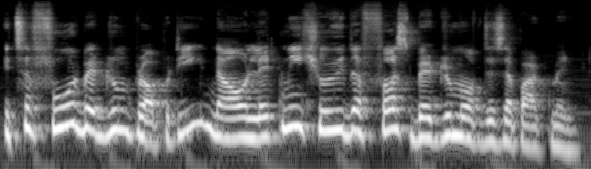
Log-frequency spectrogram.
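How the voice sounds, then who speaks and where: A man's voice: high-pitched, lively intonation, a little fast, darkish tone. A man with an Indian accent giving a formal, scripted property tour as a vlog host, in a salesman-like way. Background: background music.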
